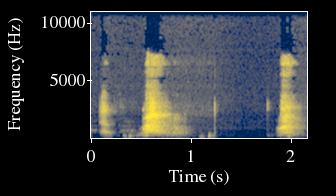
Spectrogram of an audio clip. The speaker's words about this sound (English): my dog, sorry about that.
